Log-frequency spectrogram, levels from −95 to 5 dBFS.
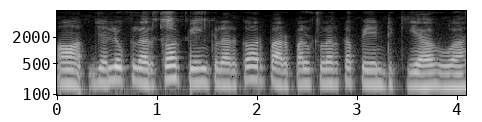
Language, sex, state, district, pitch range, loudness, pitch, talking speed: Hindi, female, Bihar, Sitamarhi, 170-190 Hz, -25 LUFS, 180 Hz, 205 wpm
